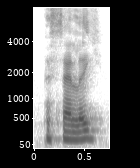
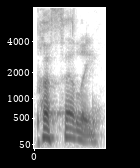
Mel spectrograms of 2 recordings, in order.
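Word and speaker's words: Pwllheli: And then went on to Pthelli, which is not spelled like how you say. None of the none other places are. Ptheelli.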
